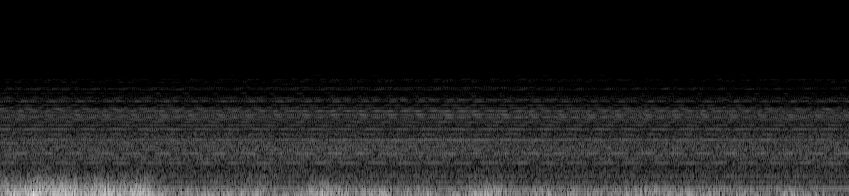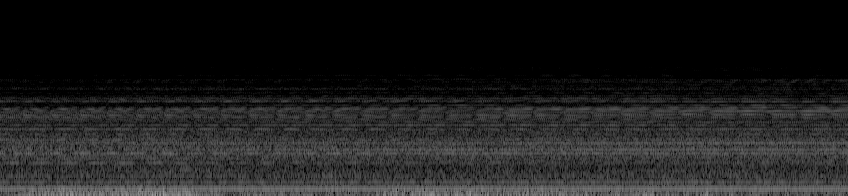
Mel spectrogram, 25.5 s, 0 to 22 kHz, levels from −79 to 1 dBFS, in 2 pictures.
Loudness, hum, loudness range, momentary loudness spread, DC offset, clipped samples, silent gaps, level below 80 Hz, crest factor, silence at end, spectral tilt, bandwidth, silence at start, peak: -39 LUFS; none; 8 LU; 12 LU; under 0.1%; under 0.1%; none; -36 dBFS; 26 dB; 0 s; -6.5 dB/octave; 6.8 kHz; 0 s; -10 dBFS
